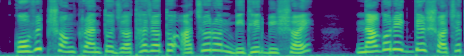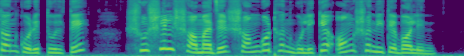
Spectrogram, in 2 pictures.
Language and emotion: Bengali, neutral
